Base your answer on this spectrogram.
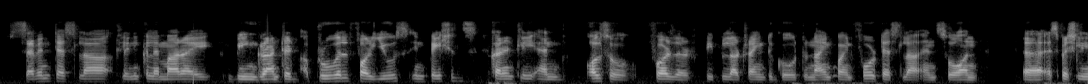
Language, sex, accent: English, male, Indian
